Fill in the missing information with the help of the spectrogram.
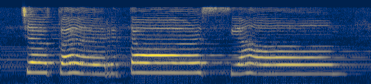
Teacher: ಕರ್ತಾ ನಲ್ಲಿ ತಾ ದೀರ್ಘ ಬಂದು ಸೌಮ್ಯ ಆಘಾತ ಮುಂದೆ ಸ್ಯ ಸಂಯುಕ್ತ ಅಕ್ಷರ ಇದ್ದ ಕಾರಣ.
